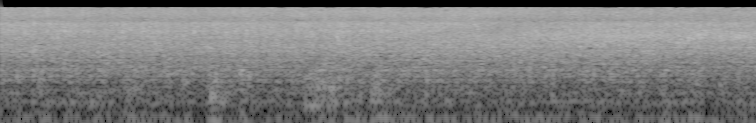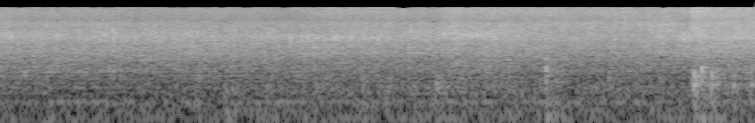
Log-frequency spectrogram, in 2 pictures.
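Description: Flour-coated chicken pieces deep-frying in a deep pot of oil, a steady bubbling sizzle. Near the end, beef burger patties sizzle in a skillet, with a few light scrapes as a spatula slides under them.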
